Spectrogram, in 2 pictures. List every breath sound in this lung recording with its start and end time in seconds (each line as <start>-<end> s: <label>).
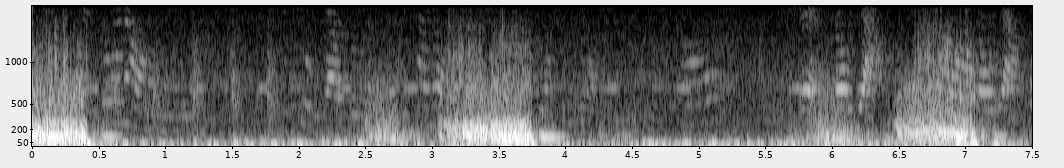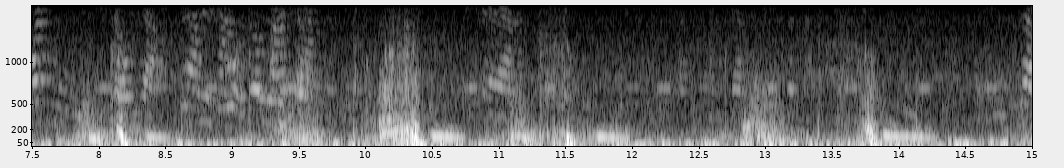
0.00-0.69 s: rhonchi
2.94-3.78 s: inhalation
3.00-3.74 s: rhonchi
3.72-4.08 s: wheeze
6.41-7.17 s: inhalation
6.43-7.16 s: wheeze
9.92-10.53 s: inhalation
9.92-10.53 s: rhonchi
10.53-10.87 s: exhalation
10.53-10.87 s: wheeze
11.63-12.18 s: wheeze
13.81-14.36 s: wheeze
